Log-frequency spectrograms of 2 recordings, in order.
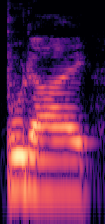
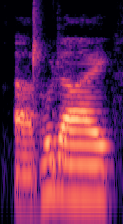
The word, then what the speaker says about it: Budaj: Budaj, why did I put an I there? I know it's pronounced that way, but it's actually spelled with a J. Yeah. Budaj made 15 saves on only 19 shots.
